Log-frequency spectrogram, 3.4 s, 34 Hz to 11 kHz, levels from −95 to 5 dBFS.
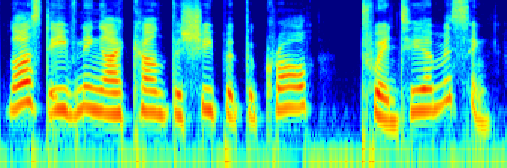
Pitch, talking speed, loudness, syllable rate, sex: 240 Hz, 195 wpm, -19 LUFS, 5.8 syllables/s, female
